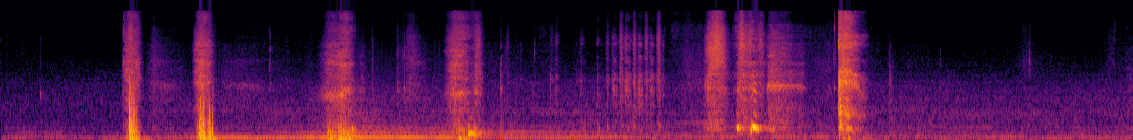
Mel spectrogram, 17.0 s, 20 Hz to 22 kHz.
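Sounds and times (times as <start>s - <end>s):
man making breathy vocal bursts: 1.8s - 3.5s, 4.8s - 5.6s.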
